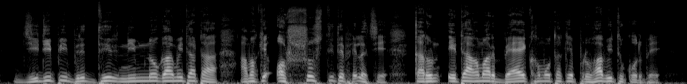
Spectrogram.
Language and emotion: Bengali, fearful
